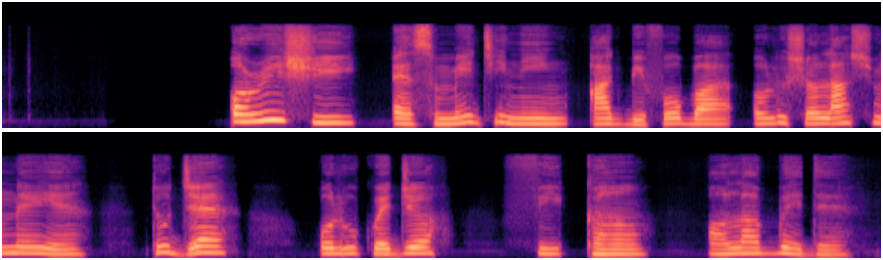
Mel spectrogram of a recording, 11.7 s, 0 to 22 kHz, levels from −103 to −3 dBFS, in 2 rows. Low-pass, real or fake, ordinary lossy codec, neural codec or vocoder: 9.9 kHz; fake; none; codec, 16 kHz in and 24 kHz out, 0.4 kbps, LongCat-Audio-Codec, two codebook decoder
